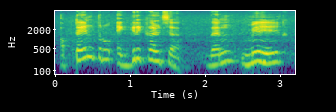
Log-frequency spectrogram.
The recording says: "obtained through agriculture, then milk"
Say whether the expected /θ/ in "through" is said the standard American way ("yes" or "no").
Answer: no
